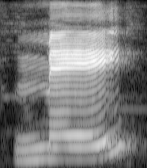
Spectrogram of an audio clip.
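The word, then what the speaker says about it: mais: repete whatever it is may silent s whatever the second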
